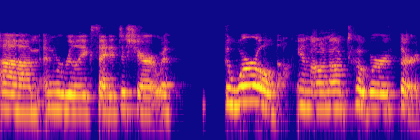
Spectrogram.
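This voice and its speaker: At a fairly quick pace, a woman with a fairly high pitch speaks with ordinary pitch variation. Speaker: website project presenter. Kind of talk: online presentation. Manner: fast.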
